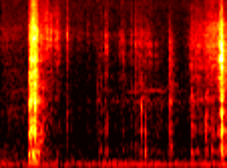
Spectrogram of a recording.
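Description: Near silence, with one brief rustle of paper banknotes being handled a fraction of a second in and a few faint ticks near the end.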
